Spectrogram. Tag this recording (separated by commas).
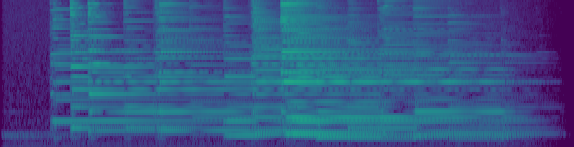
Musical instrument, Harp, Music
